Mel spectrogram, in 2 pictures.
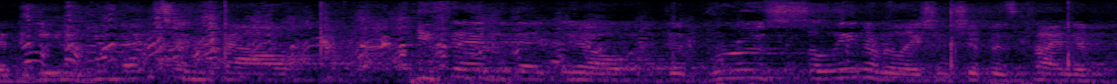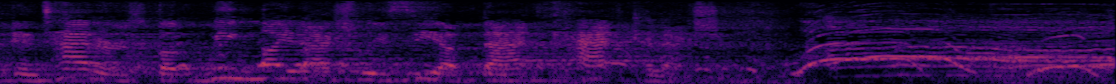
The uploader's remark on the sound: NYCC 2017. The full audio from the Gotham panel!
